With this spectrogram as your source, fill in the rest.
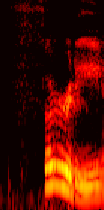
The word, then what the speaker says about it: thirty: at these particular words when i'm talking about um 30 i'm typically going to stress on that first syllable she's 30 years old it's also challenging to say 30 because of the consonants sounds in this word so i would build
